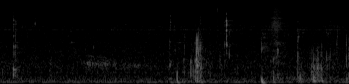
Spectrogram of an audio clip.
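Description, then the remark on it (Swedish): Quiet mouth sounds of someone sipping a hoppy, bright yellow beer smelling of pineapple: a few soft slurps, wet clicks and swallows scattered irregularly over a faint background hiss, with no talking. “Jag tänker att vi testar den direkt här.”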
